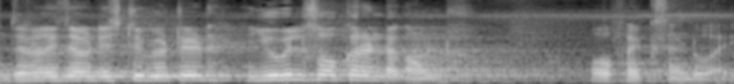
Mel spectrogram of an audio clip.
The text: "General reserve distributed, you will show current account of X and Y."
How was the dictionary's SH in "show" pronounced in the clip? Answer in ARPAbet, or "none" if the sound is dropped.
S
